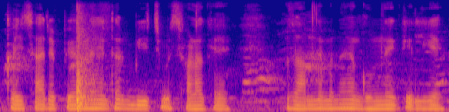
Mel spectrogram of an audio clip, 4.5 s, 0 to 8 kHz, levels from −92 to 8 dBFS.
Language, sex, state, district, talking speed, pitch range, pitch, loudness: Hindi, male, Uttar Pradesh, Lucknow, 200 wpm, 100-110 Hz, 105 Hz, -24 LUFS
